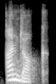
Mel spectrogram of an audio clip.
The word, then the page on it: undock: Indian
